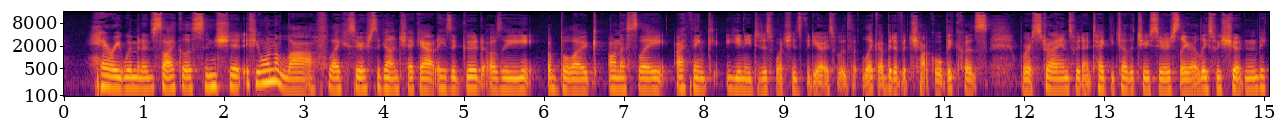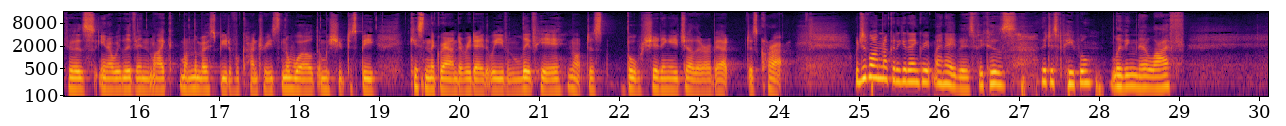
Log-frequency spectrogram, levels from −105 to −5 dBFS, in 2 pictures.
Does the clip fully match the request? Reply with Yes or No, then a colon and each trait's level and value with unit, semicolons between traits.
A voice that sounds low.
No: medium, 145 Hz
